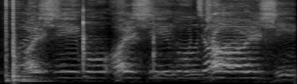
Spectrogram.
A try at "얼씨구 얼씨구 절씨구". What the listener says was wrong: 왜 이게 음이 똑같아?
